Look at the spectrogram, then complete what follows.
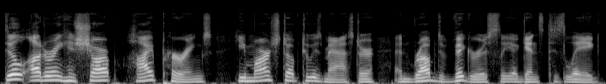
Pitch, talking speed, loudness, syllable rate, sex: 145 Hz, 180 wpm, -18 LUFS, 4.9 syllables/s, male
